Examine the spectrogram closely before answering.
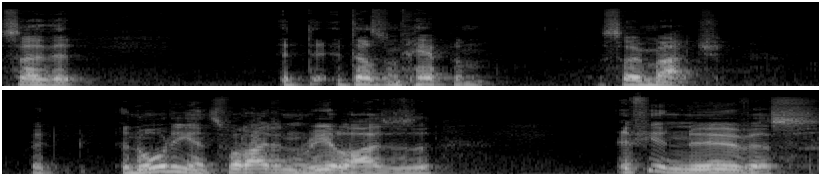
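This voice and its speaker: A man with a New Zealand accent, fairly high in pitch and somewhat breathy, at a fairly slow pace with ordinary pitch variation and long, frequent pauses. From New Zealand, Hawke's Bay. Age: 60s. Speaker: stand-up comedian. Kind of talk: interview.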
